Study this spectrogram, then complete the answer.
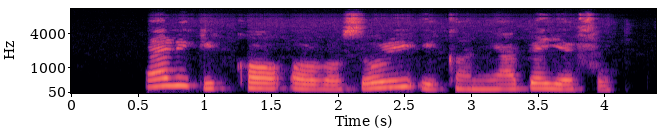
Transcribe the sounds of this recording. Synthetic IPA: ɛ˦ɾi˦˨ki˨˦kʰɔ˧ɔ˨ɾɔ˨so˨˦ɾi˦ʔi˦˨kã˨nĩ˨˦a˧bɛ˦˨jɛ˧fo˨

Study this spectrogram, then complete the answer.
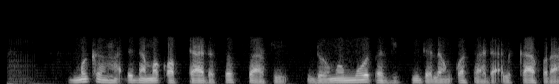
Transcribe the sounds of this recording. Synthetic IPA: mʊ˦kɐ˨ŋɦa̰˨ɗu˦na˨mɐ˦kʷʼɔ˨p̚taː˦da˨sɐ˦sːaː˨ɸeː˦ | doː˨mɪ˦mːoː˦sʼa˨d͡ʒɪ˨kʲiː˦da˨lɐ˨ŋkʷʼɐ˦saː˨da̰˨ʔa̰˨lkaː˦ɸɪ˦ɾa̰ː˦˨

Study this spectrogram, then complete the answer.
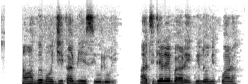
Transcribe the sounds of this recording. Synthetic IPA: a˨w̃ɔ̃˧a˧ɡ͡be˦˨bɔ̃˧˦˧d͡ʒi˦ka˦bi˦e˦˧˨si˧o˧lo˧ɾi˨ | a˨ti˧dɛ˦ɾɛ˦˨ba˦˧ɾɛ˨ɡ͡bi˨˦lɔ˧nĩ˦ku˦a˦ɾa˦˨

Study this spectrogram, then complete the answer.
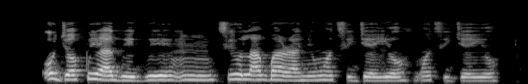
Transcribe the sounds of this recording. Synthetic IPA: o˦d͡ʒɔ˧k͡pi˦a˧ɡ͡be˨ɡ͡be˨˦ñ̩˦ti˦o˦la˦ɡ͡ba˦˨ɾa˧nĩ˧w̃ɔ̃˦ti˧d͡ʒɛ˧jɔ˧w̃ɔ̃˦ti˧d͡ʒɛ˧jɔ˧

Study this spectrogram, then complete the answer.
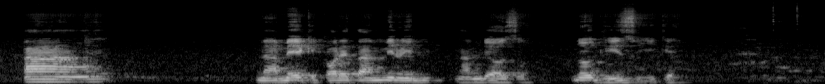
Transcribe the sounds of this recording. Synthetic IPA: a˦ | na˨me˦ke˨kɔ˦ɾɪ˦ta˦m̩˦mi˦ɾi˦m̩˦na˨n̩˦dɪ˦ɔ˦zʊ˦ | no˦ɡi˨i˦zu˨i˦ke˦

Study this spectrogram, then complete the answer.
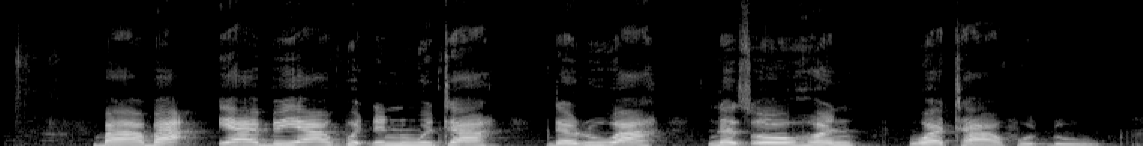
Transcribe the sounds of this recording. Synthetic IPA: baː˨ba˦ʔjaː˦bɪ˦jaː˦kʷʊ˦ɗɪ˦ŋwʊ˦taː˦ | da˨ɽʊ˦waː˨ | na˦sʼoː˦ɦɔ˦n | wɐ˦taː˨hʊ˦ɗu˦

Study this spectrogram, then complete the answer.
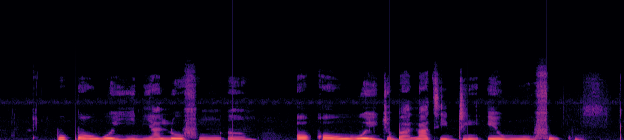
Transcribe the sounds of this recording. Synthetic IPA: k͡pu˦k͡pɔ˦˨o˧wo˦i˨ji˦˨nĩ˨˦a˦lo˦˨fũ˨˦ã˦˨m̩˨ | ɔ˧kɔ˨o˧wo˦i˦˨d͡ʒɔ̃˨ba˨˧la˦ti˧dĩ˦e˧wu˧o˨fo˨ku˨

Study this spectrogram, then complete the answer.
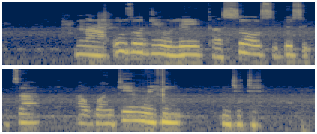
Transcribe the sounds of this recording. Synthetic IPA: na˨ʊ˦zɔ˦dɪ˦o˨le˦ka˨sɔː˦˨lsi˨do˦si˨k̚ʷʊ˨ta˦ | a˨ɡʷa˨ŋ̩˨ke˦ŋʷe˦ɦɪ˦ | n̩˨di˨di˨

